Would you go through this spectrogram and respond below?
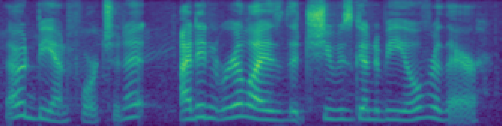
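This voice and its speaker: A woman's voice: fairly high pitch, fast. A woman doing a casual let's play commentary as a game streamer, rambling and slangy with casual swearing. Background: faint game music.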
